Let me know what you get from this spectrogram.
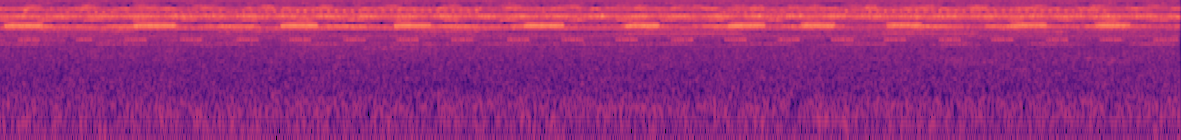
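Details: Several crickets sing together in a park as evening falls, their high ringing trill continuous, with rhythmic chirps pulsing roughly once a second throughout.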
